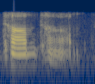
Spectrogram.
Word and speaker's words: Tam Tam: Some listeners will remember or even know there's a cracker called T-A-M-T-A-M, and we always called it Tam Tam, but it's actually Tom Tom, and Tom is umami.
